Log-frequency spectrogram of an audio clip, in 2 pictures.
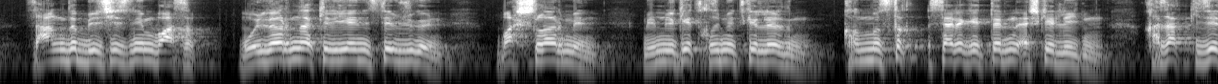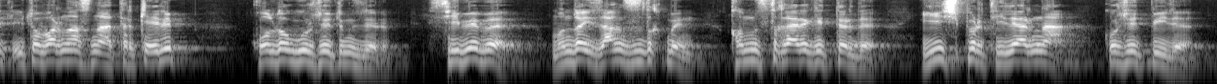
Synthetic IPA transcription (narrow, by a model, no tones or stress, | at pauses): zɑɴd̪əbelʃe̞sɪne̞nbɑsəp̚wo̞jlˠɑɾənɑkʲʰe̞lɡʲe̞nɪnɪst̪e̞pʒʏɾɡʲe̞n | bɑsʃəlˠɑɾme̞nme̞mle̞kʲe̞t̪qʰəzme̞t̪kʲe̞ɾle̞ɾd̪ɪŋqʰəlˠməst̪əqɪsæɾekʲe̞t̪ːe̞ɾɪnæʃkʲe̞ɾle̞jt̪ɪɴqʰɑzɑq̚kʲʰe̞ze̞t̪ʏjt̪ʰo̞pɑɾnɑsənɑt̪ʰɪɾkʲe̞lɪp̚ | qʰo̞lˠd̪ɑwkʲʰɵɾs̬e̞t̪ɪŋɪzd̪e̞̰ɾse̞βe̞bɪmʊnd̪ɑjzɑɴs̬əzd̪əq̚pe̞ɴqʰəlˠməst̪əqæɾekʲe̞t̪ːe̞ɾd̪ɪ̰je̞ʃbɪɾt̪ʰijlɑɾənɑ̰kʲʰɵɾse̞t̪̚pe̞jd̪ɪ̰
